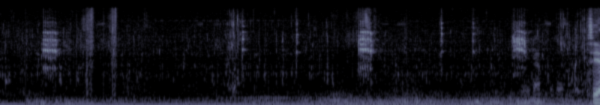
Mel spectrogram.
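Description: Distant thunder, a low rolling rumble that sets in just after the start and keeps going, with three short high calls over it.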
